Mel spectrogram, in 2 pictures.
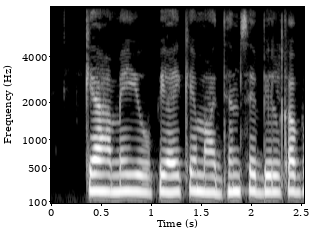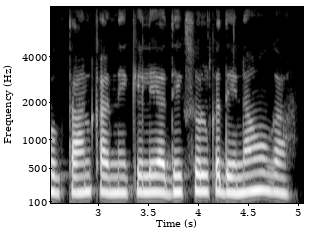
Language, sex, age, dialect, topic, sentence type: Hindi, female, 18-24, Awadhi Bundeli, banking, question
